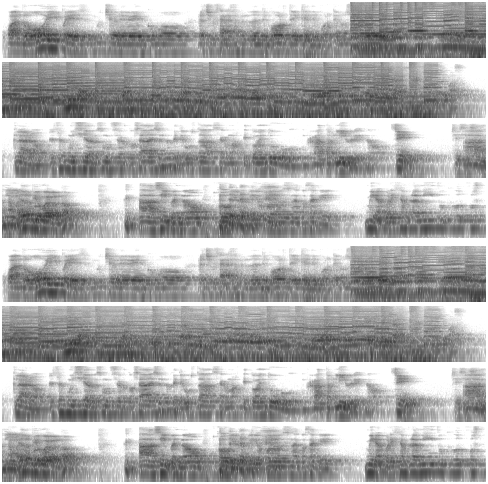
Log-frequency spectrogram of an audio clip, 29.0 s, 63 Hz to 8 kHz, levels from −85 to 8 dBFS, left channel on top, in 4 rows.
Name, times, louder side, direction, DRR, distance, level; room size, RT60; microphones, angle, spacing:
voice 1, 0.1-2.7 2.9-5.8 6.5-7.2 8.1-11.4 11.7-12.2 12.6-13.3 13.7-14.1 20.4-20.6 21.3-21.5 21.9-22.8 23.6-23.7 25.7-25.9, left 1 dB, 15° right, -5 dB, 1.2 m, -24 dB
sound 1, 5.2-13.8, left 2 dB, 65° left, 0.5 m, -21 dB
voice 2, 14.7-20.2 21.4-22.5 23.8-26.7 27.2-28.9, right 1 dB, 60° right, -1 dB, 0.5 m, -27 dB
5.5 x 2.4 x 2.2 m, 0.81 s
head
